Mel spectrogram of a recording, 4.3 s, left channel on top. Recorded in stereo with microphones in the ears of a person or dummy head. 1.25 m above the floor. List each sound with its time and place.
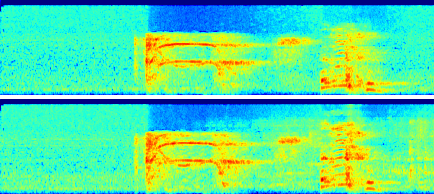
1.3 s a scream: 25° left (ahead or behind), 7.5 m; by 3.0 s 5° left (ahead or behind), 7.5 m
3.2 s a sneeze: 70° right (ahead or behind), 1.9 m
